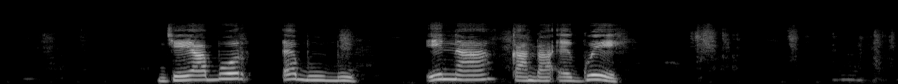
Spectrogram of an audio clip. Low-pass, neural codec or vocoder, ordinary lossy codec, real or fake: 9.9 kHz; none; AAC, 48 kbps; real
